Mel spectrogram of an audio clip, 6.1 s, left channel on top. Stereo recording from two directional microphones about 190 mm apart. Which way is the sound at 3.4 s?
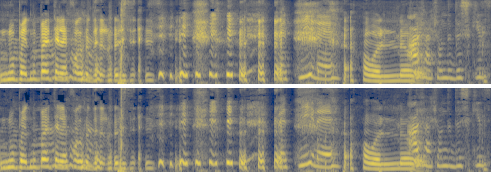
15° right (ahead or behind).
